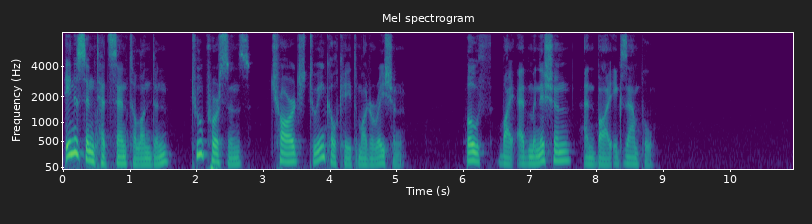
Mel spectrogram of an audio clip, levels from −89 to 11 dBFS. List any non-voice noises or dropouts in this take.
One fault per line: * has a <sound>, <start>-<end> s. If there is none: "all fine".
all fine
